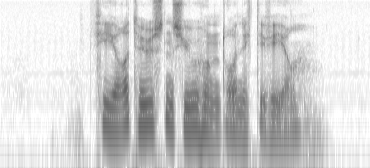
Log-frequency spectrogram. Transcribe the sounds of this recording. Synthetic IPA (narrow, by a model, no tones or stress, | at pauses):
fiːʁət̪ʰʉːsn̩ʃʉːhʉnd̪ʁəo̰ːnɪt̪ɪfḭːʁə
